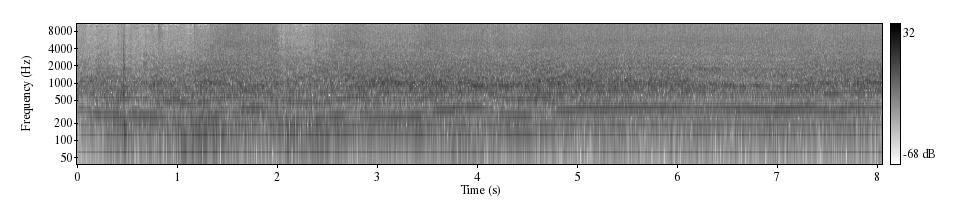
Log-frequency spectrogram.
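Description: A Nissan GTR drift car in Forza 5 drones loudly and continuously, its engine pitch wavering up and down as it revs through slides, with a steady hiss of tyre and road noise throughout.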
